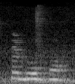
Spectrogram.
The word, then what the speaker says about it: Tebogo: But the G has the H effect or something. The G at home is ho. Ho. Yeah, that's the ho.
